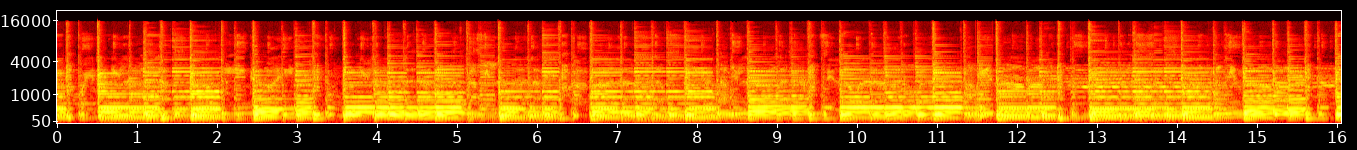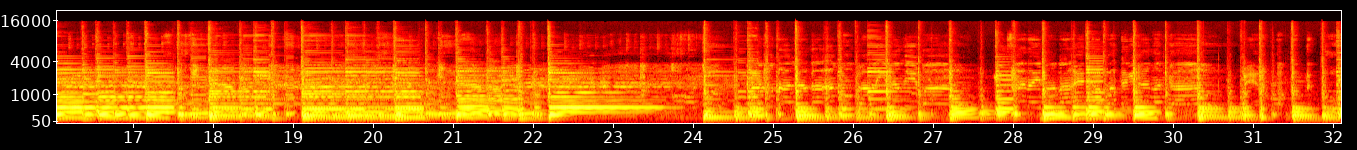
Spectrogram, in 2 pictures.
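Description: Acoustic guitar strummed in a steady rhythm, cycling through G minor, E-flat and D barre chords. A little past three quarters of the way through, one chord is left ringing and fades briefly before the strumming starts again.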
